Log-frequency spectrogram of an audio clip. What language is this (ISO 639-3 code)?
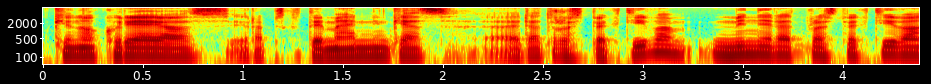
lit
